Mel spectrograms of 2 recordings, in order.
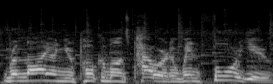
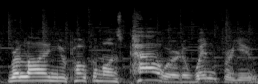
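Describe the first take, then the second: First: The word 'for' carries strong emphasis. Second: The word 'for' carries no special emphasis. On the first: The speaker calls it wrong. "the way he emphasizes the word for" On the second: The speaker calls it right. "when it should probably be more"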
